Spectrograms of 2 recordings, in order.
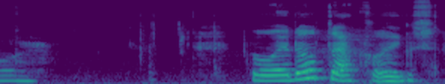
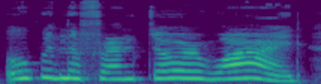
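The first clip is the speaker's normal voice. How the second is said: calling out; 5 semitones higher, 5 dB louder than usual. A narrator's reading. Missus Duck calling out.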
